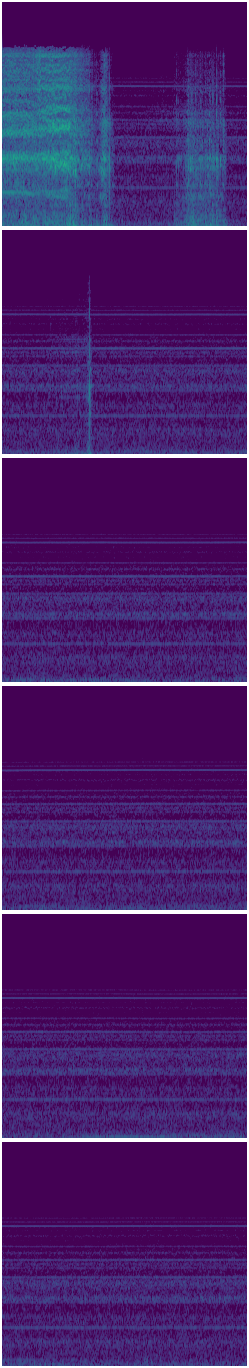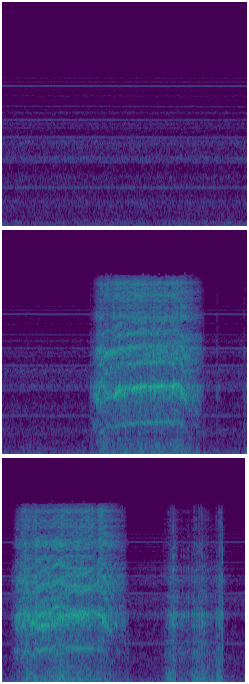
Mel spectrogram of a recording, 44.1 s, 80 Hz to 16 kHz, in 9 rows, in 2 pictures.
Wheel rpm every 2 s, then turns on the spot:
110, 0, 0, 0, 0, 0, 0, 0, 0, 0, 0, 0, 0, 0, 0, 0, 0, 0, 100, 50, 110, 10.
42-44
